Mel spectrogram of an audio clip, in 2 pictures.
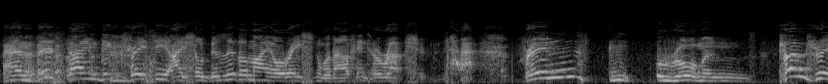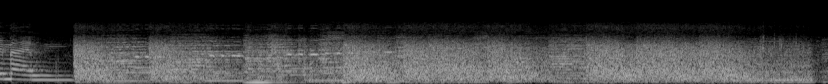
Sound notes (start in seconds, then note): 9.8 guns firing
